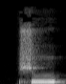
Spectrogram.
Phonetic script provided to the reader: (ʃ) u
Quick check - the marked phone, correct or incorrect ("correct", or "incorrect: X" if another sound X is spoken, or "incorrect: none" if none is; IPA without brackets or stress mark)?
correct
